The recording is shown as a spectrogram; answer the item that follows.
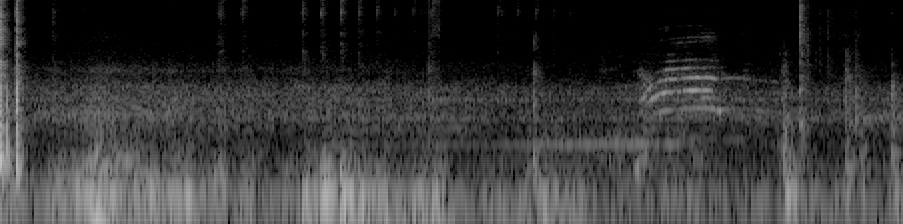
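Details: Two cats outside in a backyard, ready to fight, with one short rising-then-falling yowl late on, preceded by soft thumps, scuffs and a low steady hum.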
